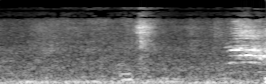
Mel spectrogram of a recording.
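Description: Store background with a steady low hum and a brief hiss about a second in; near the end a person's high, drawn-out voice starts.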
